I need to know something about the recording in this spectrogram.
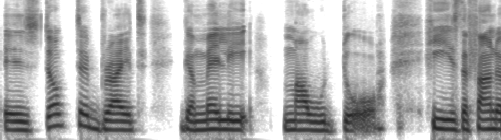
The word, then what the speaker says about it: Gameli: I'm just there like, okay, it's just Gameli, all right?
